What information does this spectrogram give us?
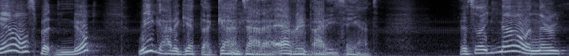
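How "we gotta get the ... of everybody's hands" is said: mocking quote. Mocking the anti-gun crowd.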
